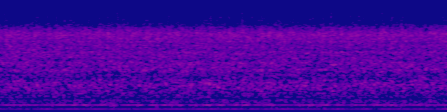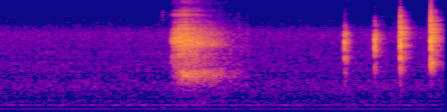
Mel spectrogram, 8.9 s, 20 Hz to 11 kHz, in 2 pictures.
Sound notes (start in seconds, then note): 6.2 sighs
